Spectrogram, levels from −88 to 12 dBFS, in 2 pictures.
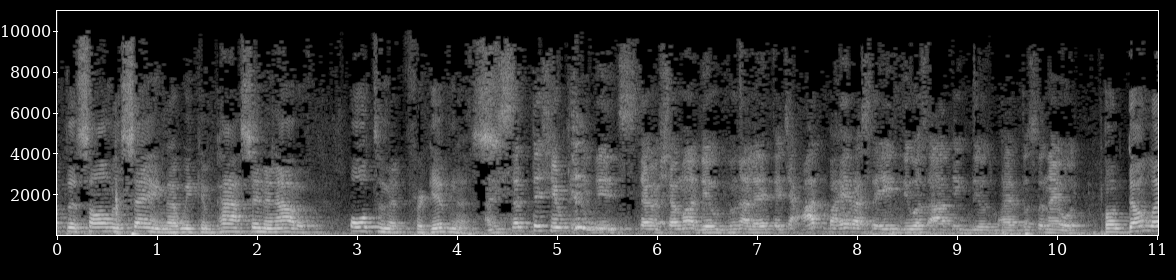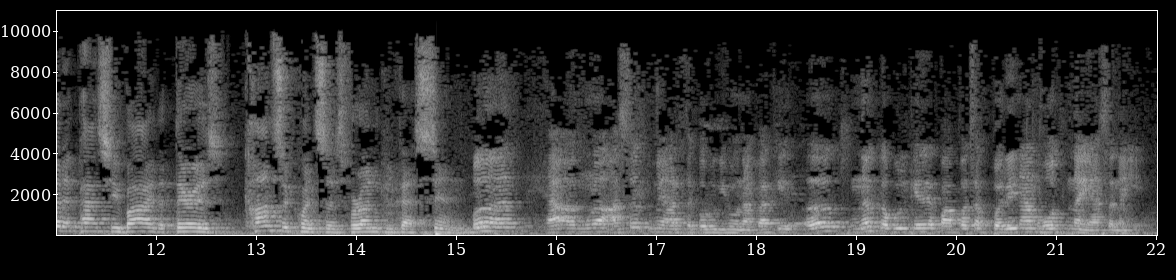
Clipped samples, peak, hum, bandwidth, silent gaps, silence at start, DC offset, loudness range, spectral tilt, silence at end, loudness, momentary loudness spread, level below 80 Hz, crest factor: under 0.1%; 0 dBFS; none; 10.5 kHz; none; 0 s; under 0.1%; 3 LU; -5 dB/octave; 0 s; -17 LUFS; 7 LU; -36 dBFS; 16 dB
